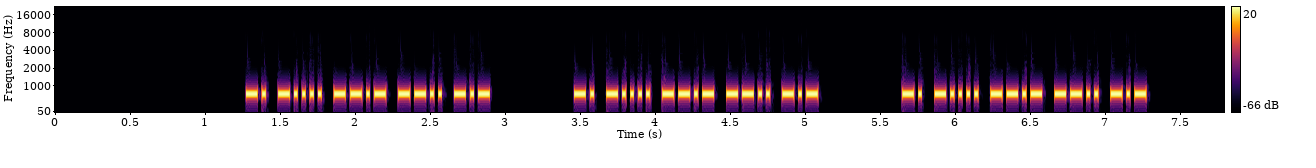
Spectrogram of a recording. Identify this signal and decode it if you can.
Morse code, heard as a keyed tone, about 47 wpm, 700 Hz. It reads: N6QZK N6QZK N6QZK
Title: USA Call Signs - 5 Characters - Repeated 3x - 45wpm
